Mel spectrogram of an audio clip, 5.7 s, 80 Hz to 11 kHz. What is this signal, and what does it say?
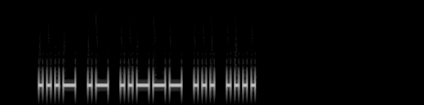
Morse code, heard as a keyed tone, about 22 wpm, 700 Hz. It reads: VA2SH
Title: DXCC-100 Call Signs - 5 Characters - Repeated 3x - 22wpm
